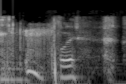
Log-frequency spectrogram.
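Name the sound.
sneeze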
